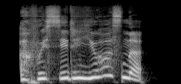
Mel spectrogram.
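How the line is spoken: Squealing. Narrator (Russian): взвизгнула Харпер

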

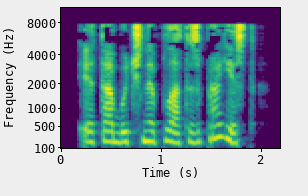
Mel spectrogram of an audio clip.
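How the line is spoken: Calm reply. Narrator (Russian): спокойно отозвался

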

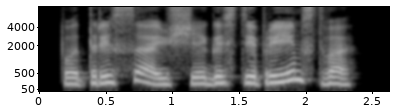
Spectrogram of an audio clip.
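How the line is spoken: Grumbling. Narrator (Russian): ворчал он

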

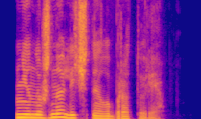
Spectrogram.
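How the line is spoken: Calm statement. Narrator (Russian): спокойно сообщила я

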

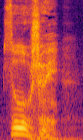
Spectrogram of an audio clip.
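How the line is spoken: Barely audible breath. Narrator (Russian): выдохнул Родос едва слышно

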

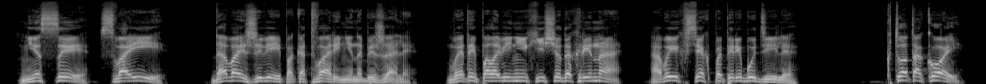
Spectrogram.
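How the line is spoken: Shouting back. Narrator (Russian): прокричал Петров в ответ

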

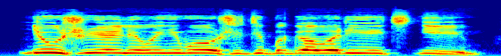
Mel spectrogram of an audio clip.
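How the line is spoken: Howling. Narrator (Russian): взвыл он

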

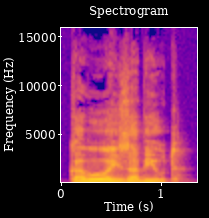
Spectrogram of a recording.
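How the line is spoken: Calm deep voice. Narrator (Russian): спокойно басил Петро

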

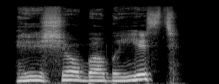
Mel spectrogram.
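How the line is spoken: Weary question. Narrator (Russian): устало поинтересовался Заури

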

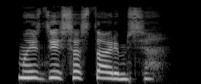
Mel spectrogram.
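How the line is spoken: Moaning. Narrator (Russian): простонала я

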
